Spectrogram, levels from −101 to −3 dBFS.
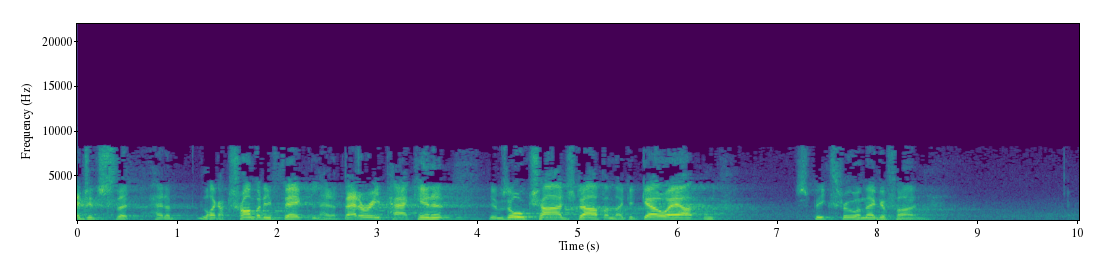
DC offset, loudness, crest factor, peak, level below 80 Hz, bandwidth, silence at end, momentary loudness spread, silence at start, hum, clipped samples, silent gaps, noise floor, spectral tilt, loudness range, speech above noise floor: under 0.1%; -21 LUFS; 22 dB; -2 dBFS; -58 dBFS; 8.8 kHz; 1.35 s; 15 LU; 0 s; none; under 0.1%; none; -54 dBFS; -4.5 dB/octave; 10 LU; 32 dB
